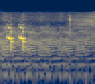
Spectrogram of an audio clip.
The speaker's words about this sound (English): Yo, hold up. Let me get out of my car and lock it.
